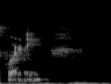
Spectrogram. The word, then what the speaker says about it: Kourtnea: Z underscore age but my name is spelled kou RT and ei so that's Courtney um are you on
